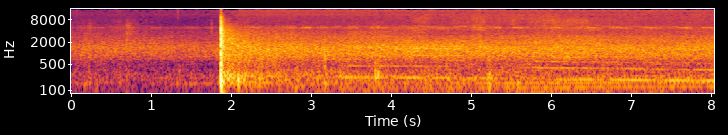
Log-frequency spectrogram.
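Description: A single sharp firework bang about two seconds in, followed by a steady low drone that grows slightly louder.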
